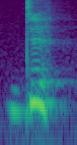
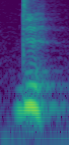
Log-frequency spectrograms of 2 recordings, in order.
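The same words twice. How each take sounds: No difference in how they are said.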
